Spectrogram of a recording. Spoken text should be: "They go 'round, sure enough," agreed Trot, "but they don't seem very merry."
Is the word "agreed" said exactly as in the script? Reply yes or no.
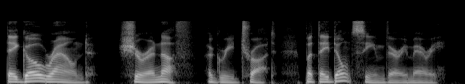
yes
